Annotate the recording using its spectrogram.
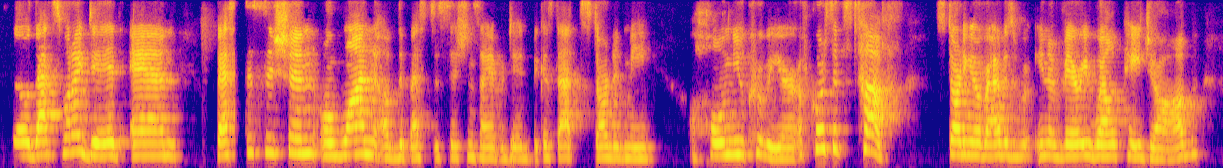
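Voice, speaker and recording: In a Swedish accent, a woman speaks at a fairly high pitch. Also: ordinary pitch variation, moderate pace. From Sweden. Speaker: image consultant and interior designer. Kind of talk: interview.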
